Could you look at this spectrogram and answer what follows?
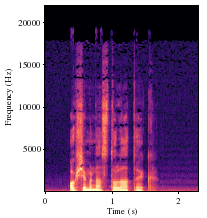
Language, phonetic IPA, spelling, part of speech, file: Polish, [ˌɔɕɛ̃mnastɔˈlatɛk], osiemnastolatek, noun, Pl-osiemnastolatek.ogg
